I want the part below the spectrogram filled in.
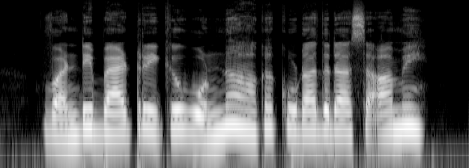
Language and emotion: Tamil, sad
